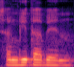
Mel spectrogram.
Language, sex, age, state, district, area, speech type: Gujarati, male, 30-45, Gujarat, Ahmedabad, urban, spontaneous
